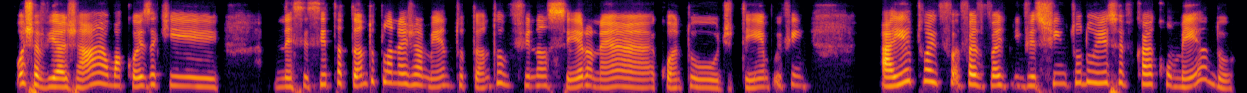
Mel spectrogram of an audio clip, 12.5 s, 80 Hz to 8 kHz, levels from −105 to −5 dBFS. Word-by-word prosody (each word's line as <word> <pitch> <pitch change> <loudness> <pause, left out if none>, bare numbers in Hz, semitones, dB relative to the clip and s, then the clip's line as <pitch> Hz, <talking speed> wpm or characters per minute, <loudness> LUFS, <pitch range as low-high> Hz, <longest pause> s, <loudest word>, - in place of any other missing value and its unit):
poxa, 300 -2 +7
viajar 225 +6 +3
é - - 0
uma 260 -2 -3
coisa 250 +3 -1
que 240 -5 -2 0.6
necessita 245 +7 -3
tanto 275 +8 0
planejamento, 275 -7 -2
tanto 240 +10 -7
financeiro, 255 -2 +2
né. 210 -1 +2
Quanto 205 0 -6
de 180 - -4
tempo, 220 +2 -2
enfim, 260 -2 -6 0.7
aí 260 +10 +7
tu 375 - -15
vai 370 -2 +2
fa - - -4
vai 285 -2 +4
vai 260 +1 +1
investir 250 +5 +1
em 305 - -14
tudo 330 +4 -6
isso 325 +1 +1
e - - -18
ficar 290 +1 0
com 275 -2 -10
medo? 230 - -1
250 Hz, 145 wpm, -25 LUFS, 225-290 Hz, 0.7 s, poxa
